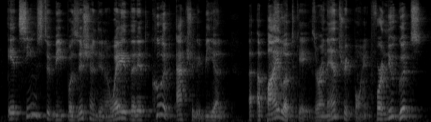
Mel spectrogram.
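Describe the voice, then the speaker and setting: At a moderate pace, a man talks with vocal fry and very wide pitch swings, with audible room echo around him. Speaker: panelist. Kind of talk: panel discussion. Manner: loud; animated.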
